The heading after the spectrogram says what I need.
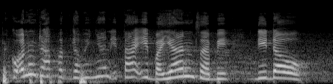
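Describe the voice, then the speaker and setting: Older woman, grandmother, church testimony, very high voice, emotional storytelling. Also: a little fast, slight background noise. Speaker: church member giving testimony. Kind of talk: spontaneous spoken testimony.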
